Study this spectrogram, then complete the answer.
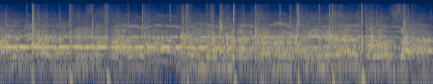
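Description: A man sings out with full voice.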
